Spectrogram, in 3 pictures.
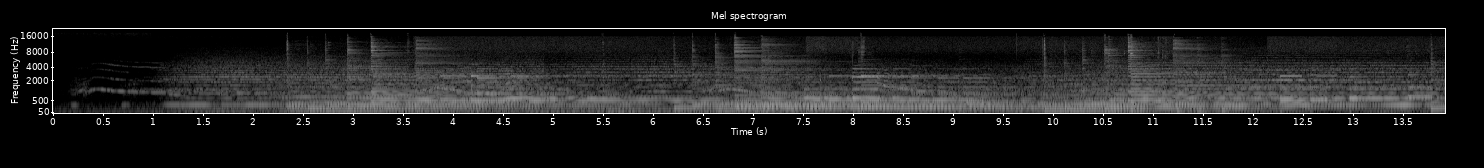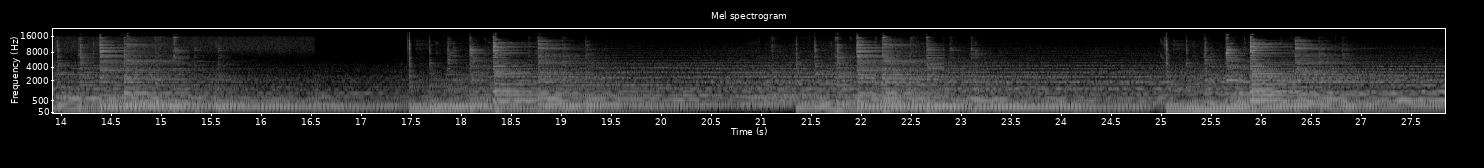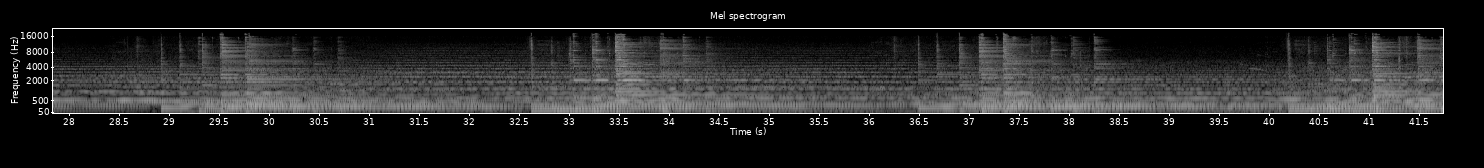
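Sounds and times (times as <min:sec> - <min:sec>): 
guitar: 0:00.0 - 0:41.7
whale calls: 0:00.1 - 0:04.7.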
